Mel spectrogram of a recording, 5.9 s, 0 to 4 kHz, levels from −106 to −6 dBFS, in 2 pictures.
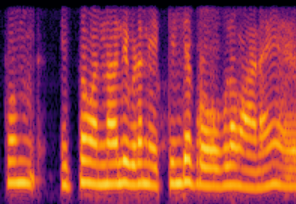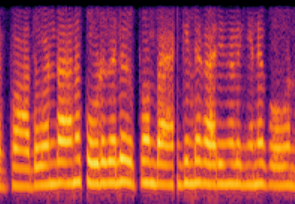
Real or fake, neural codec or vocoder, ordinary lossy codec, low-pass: fake; codec, 16 kHz, 8 kbps, FreqCodec, smaller model; none; 3.6 kHz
